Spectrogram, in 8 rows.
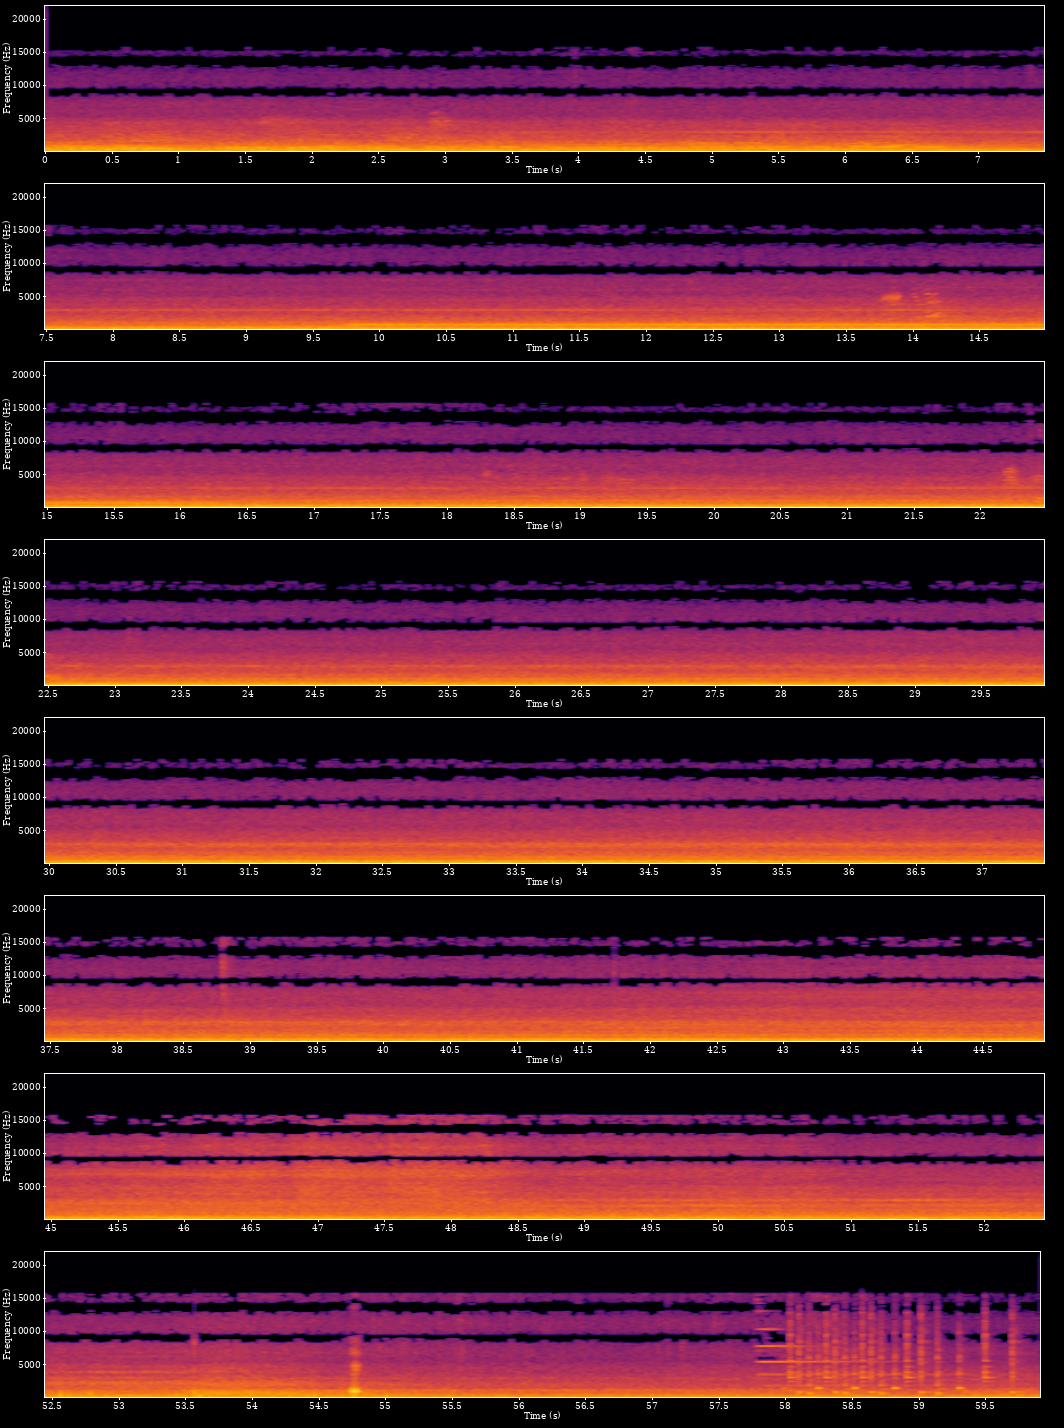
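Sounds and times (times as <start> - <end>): high train whine: 0.0 - 59.9
train rumble and hum: 0.0 - 59.9.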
